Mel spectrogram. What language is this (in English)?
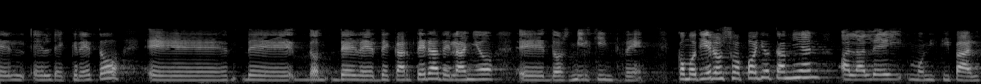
Spanish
